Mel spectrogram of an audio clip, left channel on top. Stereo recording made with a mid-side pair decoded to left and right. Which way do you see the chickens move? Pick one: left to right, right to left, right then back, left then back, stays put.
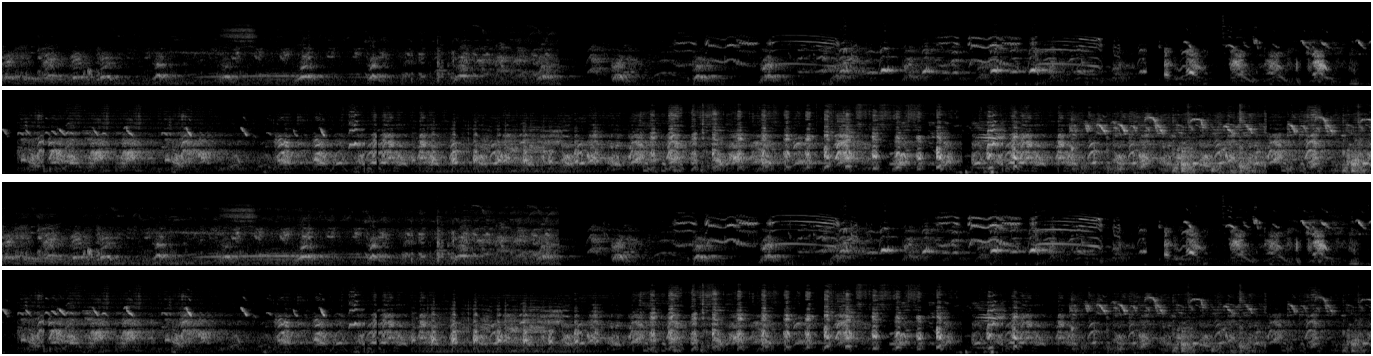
right to left.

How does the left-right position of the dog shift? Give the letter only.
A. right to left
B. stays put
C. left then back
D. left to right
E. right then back
A.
